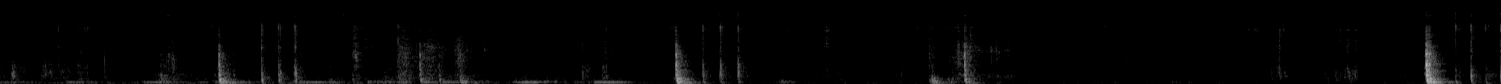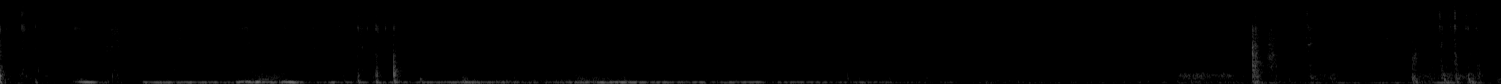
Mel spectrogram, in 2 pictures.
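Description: Garden trowel scooping and scraping a dry potting mix of soil, rice husk, perlite and coco peat, the mix pattering and crumbling into a small plastic pot, with scattered knocks of trowel and pot against the tub; the loudest knock comes about halfway through.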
